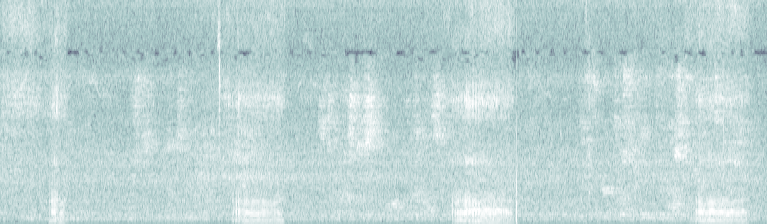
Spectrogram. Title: Snoring Pug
